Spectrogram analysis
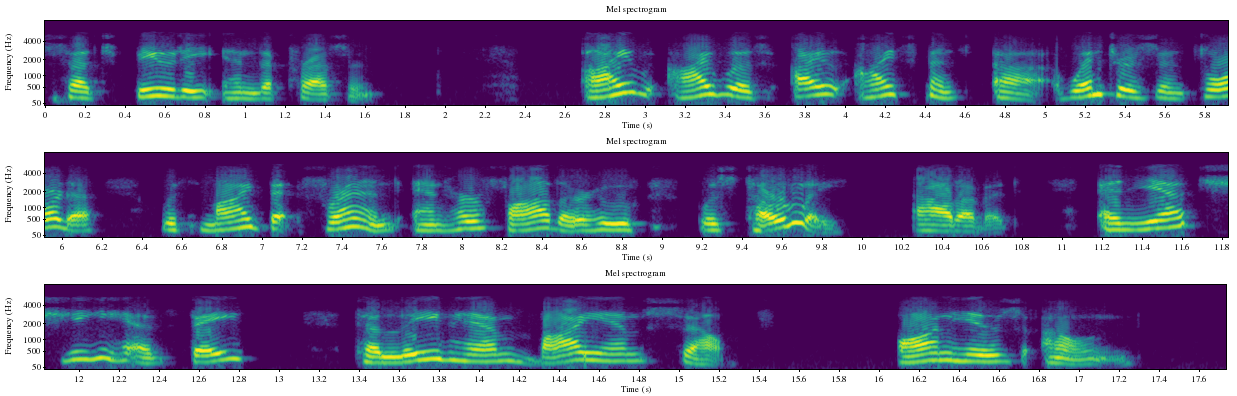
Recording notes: ACIM Daily Conference Call.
